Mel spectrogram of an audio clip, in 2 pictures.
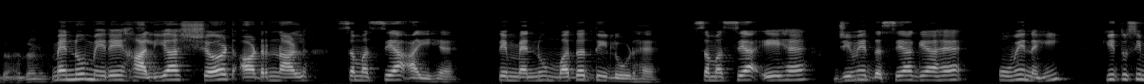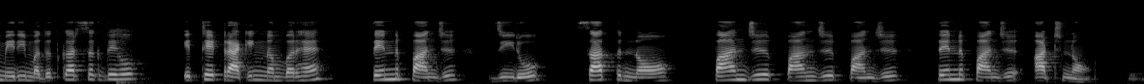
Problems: background conversations at intervals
